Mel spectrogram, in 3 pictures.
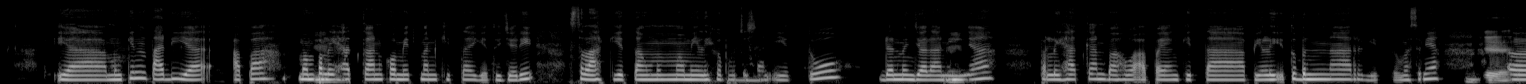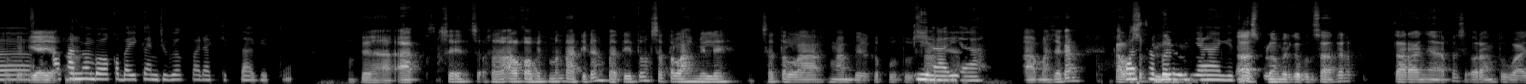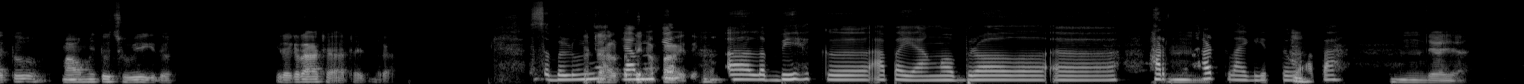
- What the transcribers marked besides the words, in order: other background noise; tapping; in English: "heart to heart"
- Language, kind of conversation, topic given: Indonesian, unstructured, Bagaimana kamu meyakinkan keluarga agar menerima keputusanmu?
